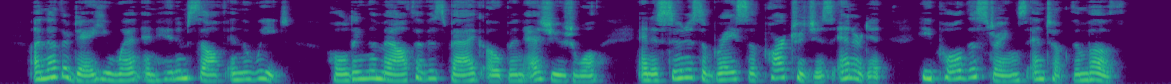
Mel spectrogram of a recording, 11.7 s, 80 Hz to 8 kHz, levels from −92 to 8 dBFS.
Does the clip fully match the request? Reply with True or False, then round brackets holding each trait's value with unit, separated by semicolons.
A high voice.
True (195 Hz)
